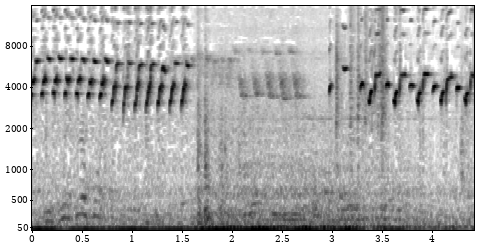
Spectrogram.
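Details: Goldfinch mule being trained to sing: rapid high twittering trills of repeated notes, a brief pause with a wing flutter, then quick upslurred chirps resume.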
